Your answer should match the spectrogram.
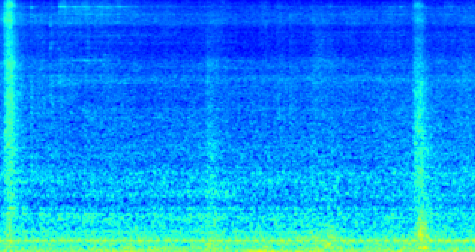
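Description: Vibratory bowl feeder buzzing steadily as it shakes steel washers along its track onto a running conveyor belt, with a constant low hum. Two sharp clicks sound, one just after the start and one near the end.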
